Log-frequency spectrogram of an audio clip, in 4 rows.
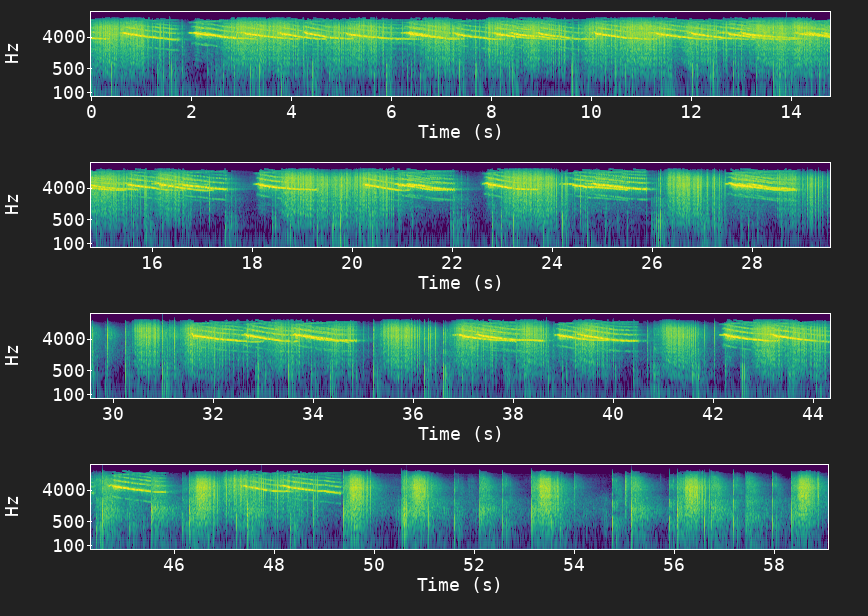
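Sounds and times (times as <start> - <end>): firework whistles falling in pitch: 0.0 - 29.4, 30.4 - 50.0
firework shots firing: 21.9 - 54.1, 54.7 - 59.0.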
